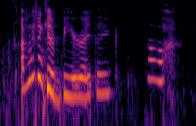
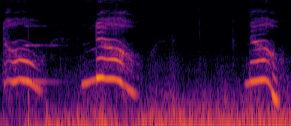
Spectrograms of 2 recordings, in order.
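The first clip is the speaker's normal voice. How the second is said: whiny no; 7 semitones higher, much slower than usual. Real, not acted. Refusing to redo puzzle.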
